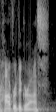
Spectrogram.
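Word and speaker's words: Havre de Grace: It was near Havre de Grasse. That's how it's pronounced.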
